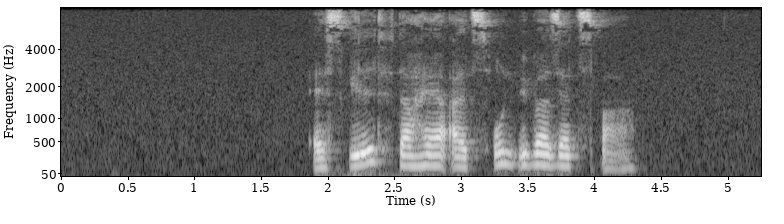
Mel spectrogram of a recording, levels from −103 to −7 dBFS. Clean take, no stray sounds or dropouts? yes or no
yes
